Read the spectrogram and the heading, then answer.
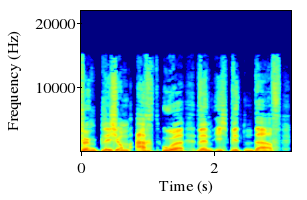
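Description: Man acting a pompous superintendent, pitched up. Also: huge pitch swings, slow pace, a bit bright, no echo, clean studio sound, full character voice. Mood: smugly demanding. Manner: pompous, clipped, commanding. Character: pompous male superintendent, a stern, smug British boss.

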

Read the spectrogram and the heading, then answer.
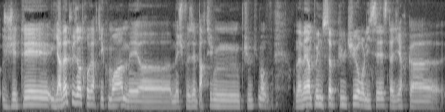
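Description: A man's voice: mid-range voice, normal speed, darkish tone. A French man in his twenties chatting casually as an interview guest, joking and self-deprecating in his manner. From France. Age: 20s.

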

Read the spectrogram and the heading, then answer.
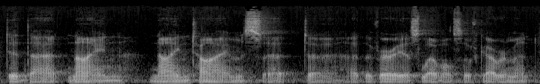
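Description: A very deep, gravelly older man from Nova Scotia recalls his years in office at a slow, unhurried pace. He talks in a halting way, full of fillers and restarts. Music plays beneath his voice. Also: completely flat delivery, fairly bright tone. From Nova Scotia, Canada. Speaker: former provincial legislator. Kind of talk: interview storytelling.

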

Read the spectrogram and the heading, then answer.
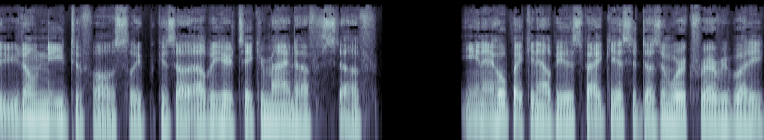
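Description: A man hosting a sleep podcast in a rambling bedtime monologue, meandering and halting with stammers, repeats and silly digressions, in a gravelly voice. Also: medium pitch, dark tone, no echo, studio quality.

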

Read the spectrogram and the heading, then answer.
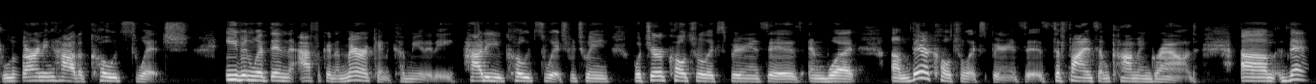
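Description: A woman's voice: deep voice, animated, normal speed, dry recording, lo-fi sound. A woman from Jamaica, a guest in an interview, talking earnestly and thoughtfully with many fillers and restarts. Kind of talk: reflective conversational storytelling.

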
